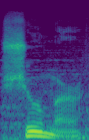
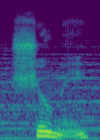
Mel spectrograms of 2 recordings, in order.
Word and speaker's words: Shumer: Because the word Shumer was probably pronounced as Shumi, or in short form as Shum, it is likely that when the Hebrews heard this word, they perceived it as Shem.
